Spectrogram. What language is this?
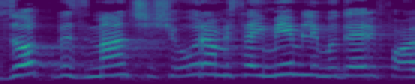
Hebrew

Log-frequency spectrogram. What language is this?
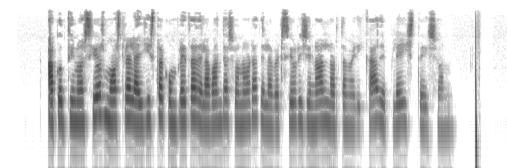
Catalan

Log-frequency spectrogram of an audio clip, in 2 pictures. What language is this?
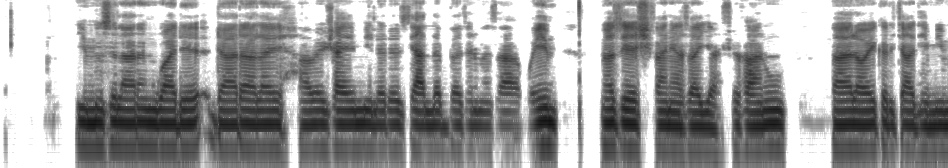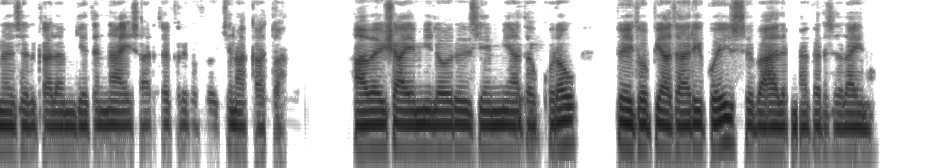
Amharic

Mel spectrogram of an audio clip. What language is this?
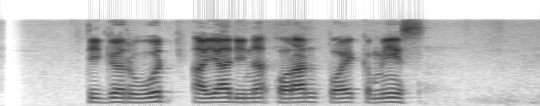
Sundanese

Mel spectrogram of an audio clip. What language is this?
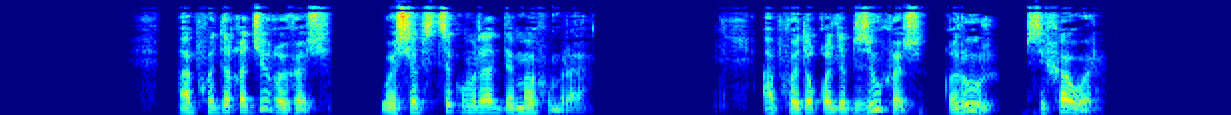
Kabardian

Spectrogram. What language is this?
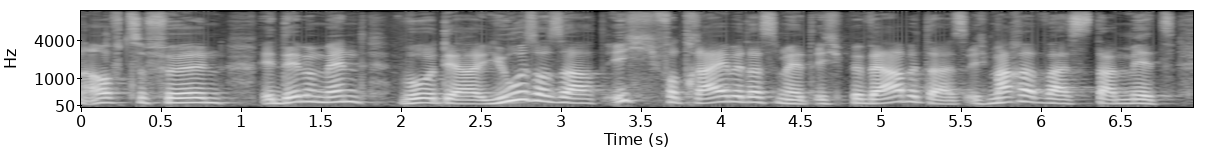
German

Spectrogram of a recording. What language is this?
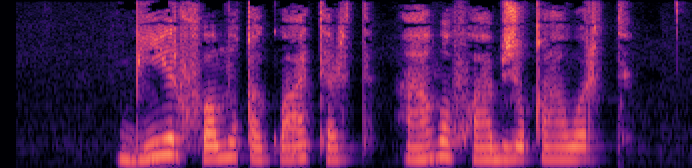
Kabardian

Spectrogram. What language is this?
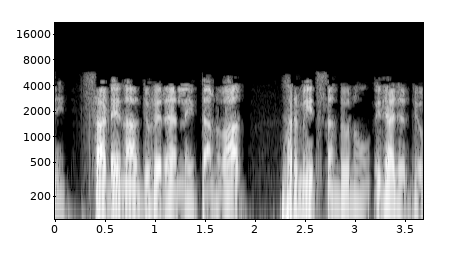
Punjabi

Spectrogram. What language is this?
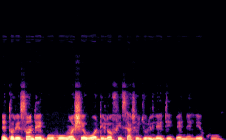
Yoruba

